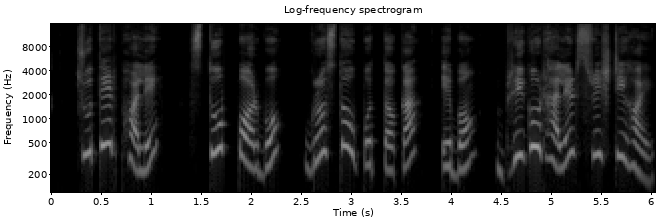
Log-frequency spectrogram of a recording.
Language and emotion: Bengali, neutral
